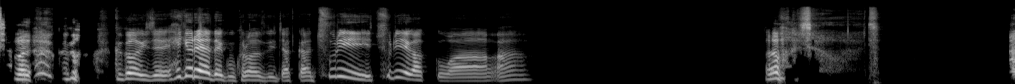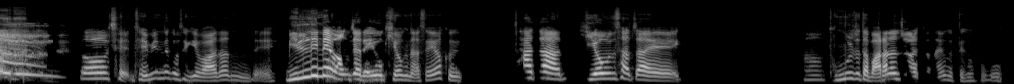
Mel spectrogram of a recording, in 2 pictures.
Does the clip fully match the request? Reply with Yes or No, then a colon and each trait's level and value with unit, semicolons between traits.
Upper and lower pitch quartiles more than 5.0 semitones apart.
Yes: wide, 5.6 semitones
